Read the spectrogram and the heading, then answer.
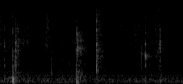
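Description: Quiet papery rustling and soft flicks of a deck of cards being shuffled while a six-month-old puppy sniffs at it, a few crisp bursts scattered irregularly, with no voices.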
